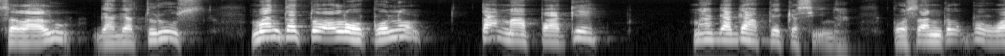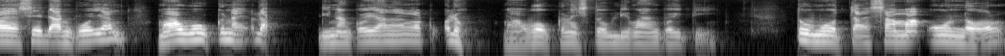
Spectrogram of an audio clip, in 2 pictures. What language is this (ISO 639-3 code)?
txs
